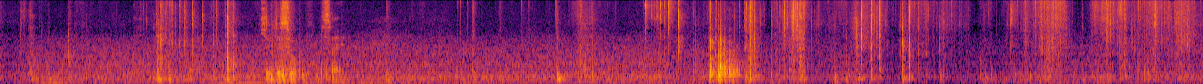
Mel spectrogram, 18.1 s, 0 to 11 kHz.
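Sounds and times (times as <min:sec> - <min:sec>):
packaging crinkling and tearing: 0:02.1 - 0:03.6, 0:09.6 - 0:18.0.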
